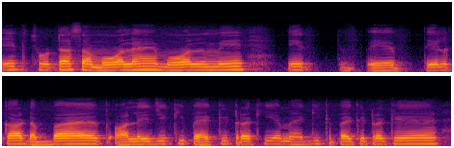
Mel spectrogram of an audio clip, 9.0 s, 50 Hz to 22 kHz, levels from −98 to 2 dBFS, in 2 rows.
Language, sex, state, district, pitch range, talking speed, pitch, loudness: Hindi, male, Bihar, Saharsa, 130-145 Hz, 140 wpm, 140 Hz, -24 LUFS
